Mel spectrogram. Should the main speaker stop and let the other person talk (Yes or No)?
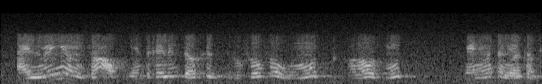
No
